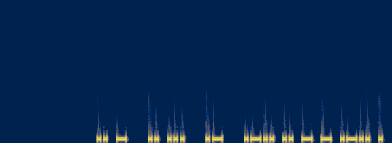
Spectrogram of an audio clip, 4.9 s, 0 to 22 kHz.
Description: Morse code, heard as a keyed tone, about 32 wpm, 700 Hz. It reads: IT IS A LITTLE
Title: Sentences from Top 1000 Words - Review Part 1 - 30wpm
